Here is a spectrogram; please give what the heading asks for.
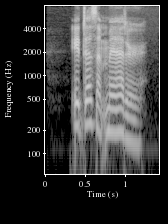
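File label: it doesnt matter, English, female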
